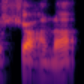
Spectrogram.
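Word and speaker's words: Chejne: spain also there is another book by anwar shahna anwar shahana anwar is spelt a-n-w-a-r shahna is spelt c-h-e-j-n-e and the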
